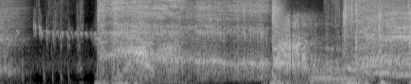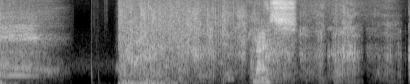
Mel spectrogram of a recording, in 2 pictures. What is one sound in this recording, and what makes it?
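A zombie growls and groans.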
